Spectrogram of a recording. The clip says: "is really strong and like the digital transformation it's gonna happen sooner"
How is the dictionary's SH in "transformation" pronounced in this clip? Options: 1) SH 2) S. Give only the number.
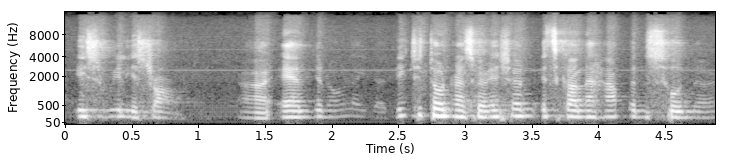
1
